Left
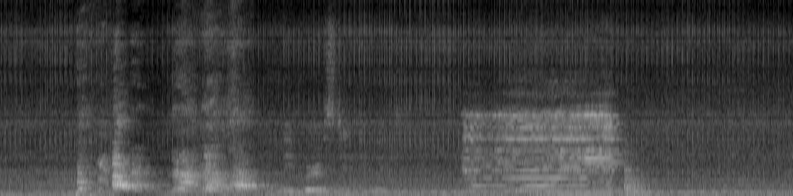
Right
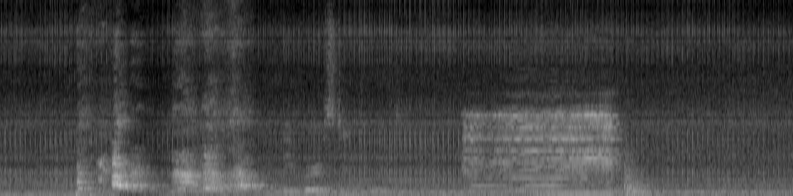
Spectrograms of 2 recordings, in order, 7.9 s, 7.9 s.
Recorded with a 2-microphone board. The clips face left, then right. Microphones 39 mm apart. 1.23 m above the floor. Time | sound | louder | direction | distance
0.8 | a dog barking | even | 30° right (ahead or behind) | 3.5 m
2.8 | a man speaking | left 1 dB | 10° right (ahead or behind) | 0.8 m
4.6 | a violin | left 1 dB | 30° right (ahead or behind) | 1.4 m
6.2 | a thud | even | 5° right (ahead or behind) | 1.8 m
